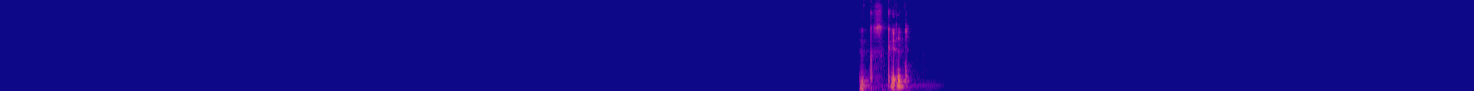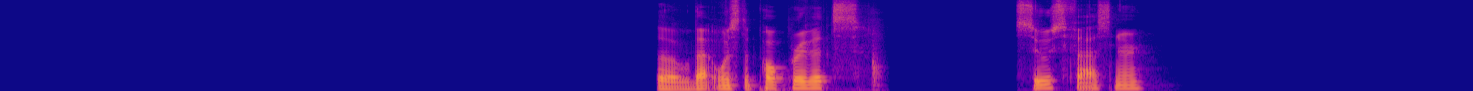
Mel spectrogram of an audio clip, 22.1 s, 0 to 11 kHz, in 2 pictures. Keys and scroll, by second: 2.7 alt+shift+d, 3.0 ctrl+s, 3.6 alt+q, 8.5 ctrl+s, 10.6 6, 13.8 ctrl+s.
